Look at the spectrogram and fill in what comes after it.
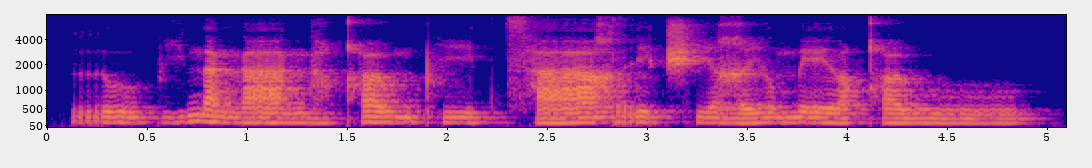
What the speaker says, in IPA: ruːpi̤na ŋaːŋa̤qʰuːm pʰiːtt͡sʰaːʁri t͡ʃʰiʁio̯meːo̯ qʰuː

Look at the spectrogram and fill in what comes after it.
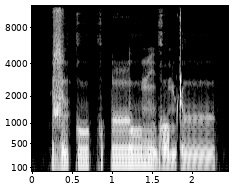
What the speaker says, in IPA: zɨ˧ku˦k | lːuː˧mŋɡo˨mʈɯː˨

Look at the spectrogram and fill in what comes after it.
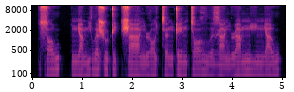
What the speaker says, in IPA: sɔ˧˥w | ɲa˨˩˦mju˧ə̯ʂu˧ʈi˨˩k̚ ʂaː˨˩ŋɹɔ˨˩˨ cə˨˩˦ŋʈe˧ncɔ˧˥ɣu˨˩ə̯ ɣa˨˩ŋɹa˧˥mɲi˧ ɲa˧˥w

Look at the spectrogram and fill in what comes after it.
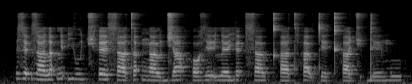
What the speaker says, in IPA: zɛ˦ʔzä˨lä˦ʔlɪ˦ʔ ju˨t͡ɕʰɛ˨ sä˨tä˦ʔ ŋa˨ʊ̯d͡ʑä˦hɔ˨zḛ˦˨ɪ̯ lɛ˨jɛ˦ʔ sa˦ʊ̯kʰä˨ tʰa̰˦˨ʊ̯te˨ kʰä˨t͡ɕʊ˦ʔde˦ɪ̯ mu˦

